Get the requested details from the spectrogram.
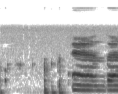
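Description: A menu click sounds in a video game.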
